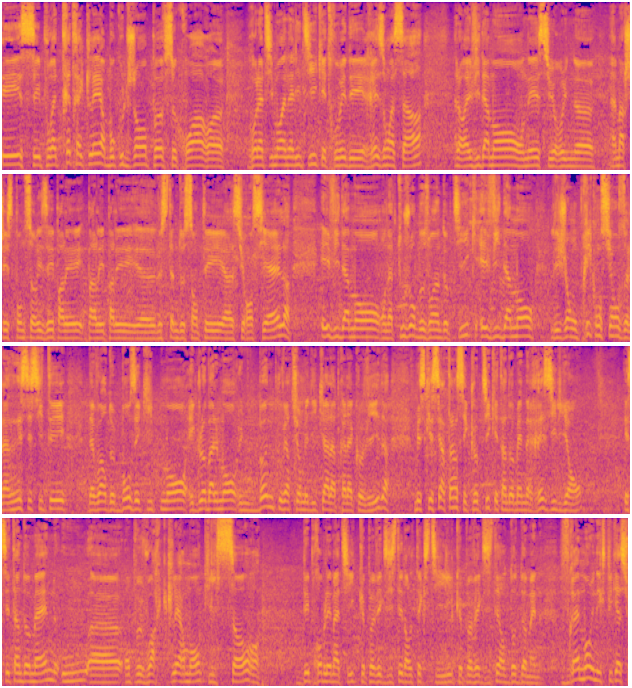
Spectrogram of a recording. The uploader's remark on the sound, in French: Épisode 4 "en direct" du Silmo Paris 2023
